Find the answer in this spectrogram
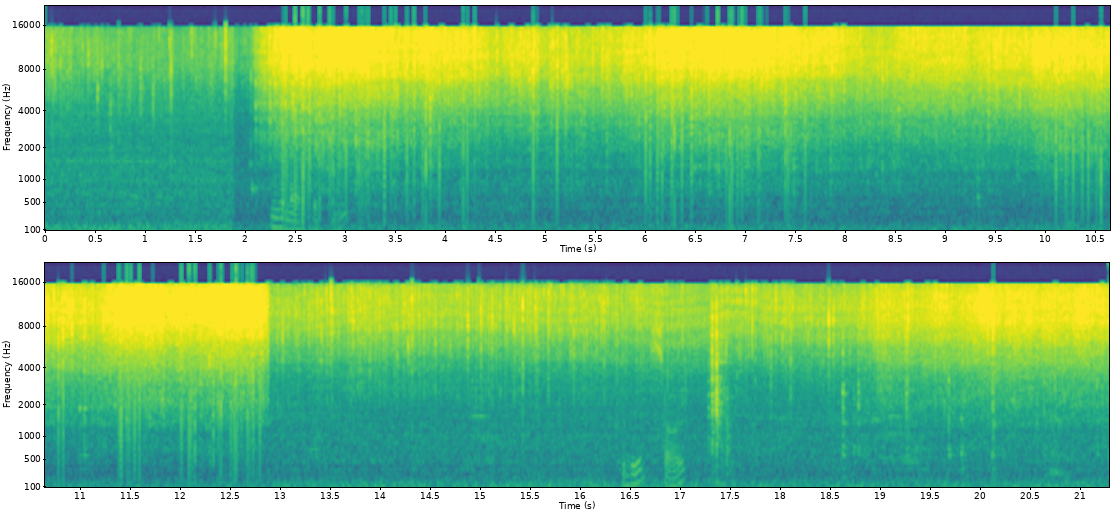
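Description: Wet cauliflower florets sizzling in hot oil in a frying pan. The sizzle starts suddenly and loudly about two seconds in, as the florets go into the oil, stays strong for about ten seconds, then settles lower and swells again near the end. A spatula clicks and scrapes against the pan as they are stirred.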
